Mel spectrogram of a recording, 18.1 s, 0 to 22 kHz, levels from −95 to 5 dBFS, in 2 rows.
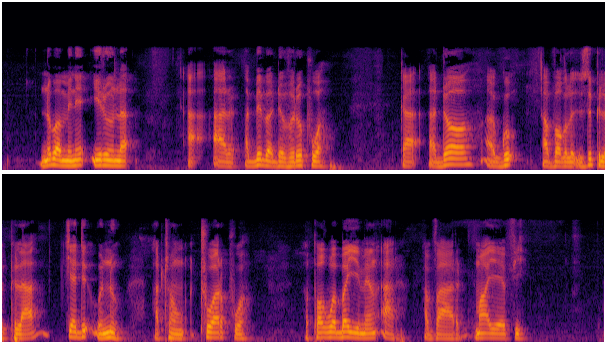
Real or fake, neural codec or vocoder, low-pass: real; none; 7.2 kHz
